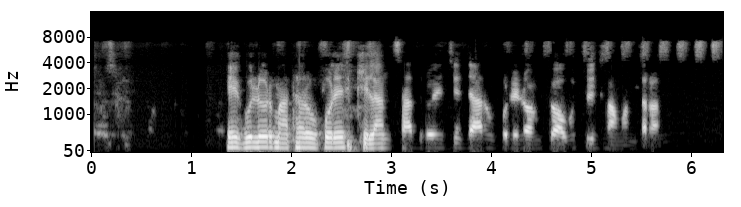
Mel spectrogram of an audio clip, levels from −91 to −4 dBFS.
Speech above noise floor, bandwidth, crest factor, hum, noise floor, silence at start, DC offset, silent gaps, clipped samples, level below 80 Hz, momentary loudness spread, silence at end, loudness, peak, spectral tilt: 58 dB; 7.4 kHz; 18 dB; none; -75 dBFS; 0.2 s; under 0.1%; none; under 0.1%; -50 dBFS; 12 LU; 0.05 s; -17 LUFS; 0 dBFS; -6 dB/octave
